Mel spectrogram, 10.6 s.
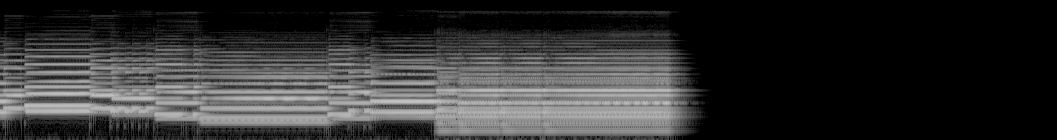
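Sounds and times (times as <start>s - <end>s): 
wedding march music: 0.0s - 6.8s.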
